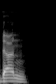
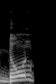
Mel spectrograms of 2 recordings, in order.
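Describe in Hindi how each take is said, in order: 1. स्वर छोटी 'uh' आवाज़ है। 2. स्वर लंबी 'oh' आवाज़ है। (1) "लेकिन पढ़ते हैं डन" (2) "इसे डोन पढ़ना चाहिए"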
